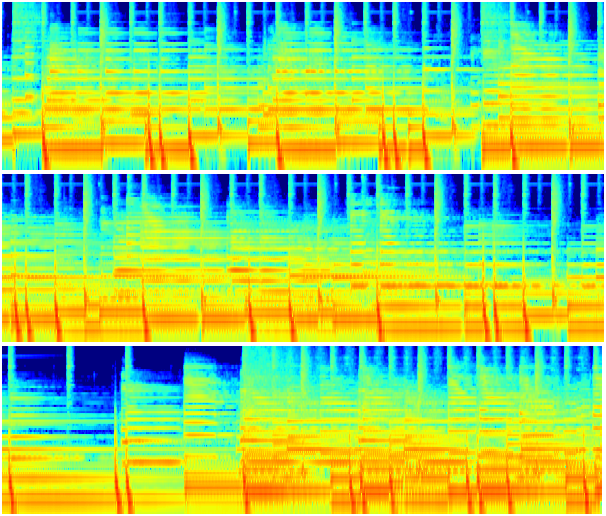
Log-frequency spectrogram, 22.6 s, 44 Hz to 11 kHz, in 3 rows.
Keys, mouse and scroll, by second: 1.3 w, 3.6 click, 6.9 z, 7.1 click, 11.8 shift+F6, 15.7 ctrl+j, 16.5 click, 18.5 click, 20.8 ctrl+z, 21.7 click.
